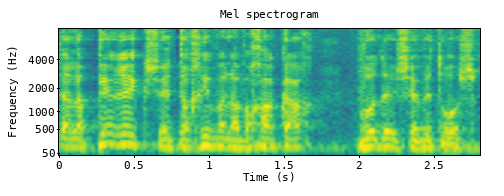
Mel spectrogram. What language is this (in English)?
Hebrew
